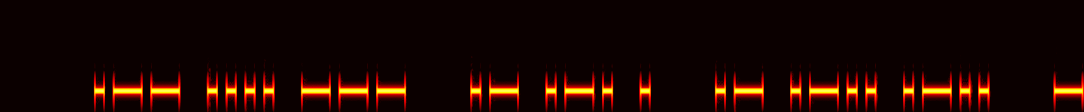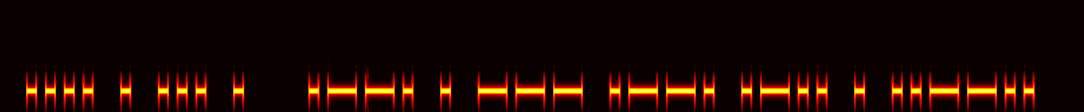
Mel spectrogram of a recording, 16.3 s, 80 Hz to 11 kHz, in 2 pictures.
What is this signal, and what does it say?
Morse code, heard as a keyed tone, about 17 wpm, 700 Hz. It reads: WHO ARE ALL THESE PEOPLE?
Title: Sentences from Top 1000 Words - Review Part 1 - 17wpm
